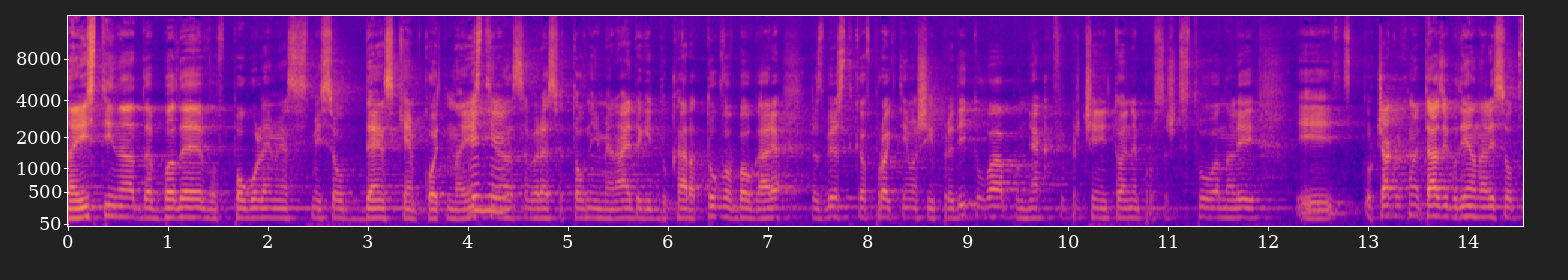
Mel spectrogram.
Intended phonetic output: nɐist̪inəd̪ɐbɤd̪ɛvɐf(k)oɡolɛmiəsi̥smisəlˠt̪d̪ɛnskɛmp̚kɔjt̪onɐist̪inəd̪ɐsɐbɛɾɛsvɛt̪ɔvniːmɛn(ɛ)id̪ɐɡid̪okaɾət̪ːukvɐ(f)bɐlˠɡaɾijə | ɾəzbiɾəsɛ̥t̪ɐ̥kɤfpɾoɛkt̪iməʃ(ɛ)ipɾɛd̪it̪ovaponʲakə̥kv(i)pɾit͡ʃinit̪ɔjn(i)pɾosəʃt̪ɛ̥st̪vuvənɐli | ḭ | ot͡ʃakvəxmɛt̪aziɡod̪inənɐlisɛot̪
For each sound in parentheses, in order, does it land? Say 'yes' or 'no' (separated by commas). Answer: no, no, no, yes, yes, no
